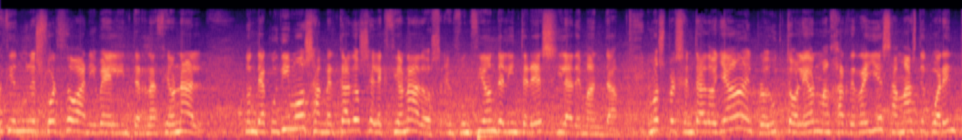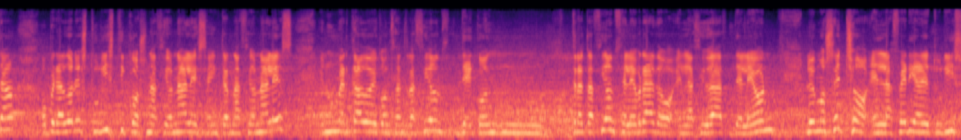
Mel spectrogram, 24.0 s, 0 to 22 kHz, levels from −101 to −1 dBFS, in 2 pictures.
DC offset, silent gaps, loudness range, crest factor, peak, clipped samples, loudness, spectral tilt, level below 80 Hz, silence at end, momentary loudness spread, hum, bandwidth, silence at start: under 0.1%; none; 1 LU; 14 dB; -2 dBFS; under 0.1%; -16 LUFS; -4 dB/octave; -52 dBFS; 0 s; 5 LU; none; 16 kHz; 0 s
